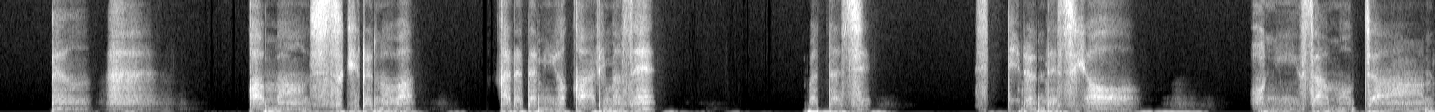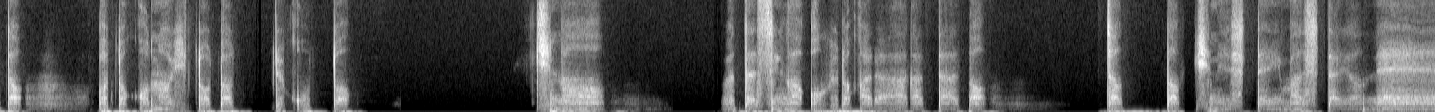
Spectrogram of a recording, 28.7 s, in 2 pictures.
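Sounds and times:
woman whispering ASMR: 0.5s - 1.6s, 2.5s - 4.2s, 5.0s - 6.6s, 8.1s - 8.7s, 9.8s - 11.4s, 12.5s - 14.6s, 15.4s - 17.9s, 19.7s - 20.5s, 21.6s - 24.2s, 25.4s - 28.6s.

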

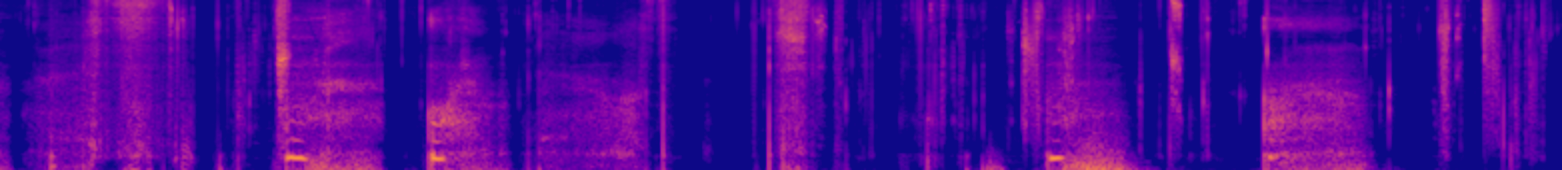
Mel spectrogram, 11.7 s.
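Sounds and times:
right ear licking: 0.6s - 2.9s, 5.6s - 9.5s, 10.2s - 11.7s.

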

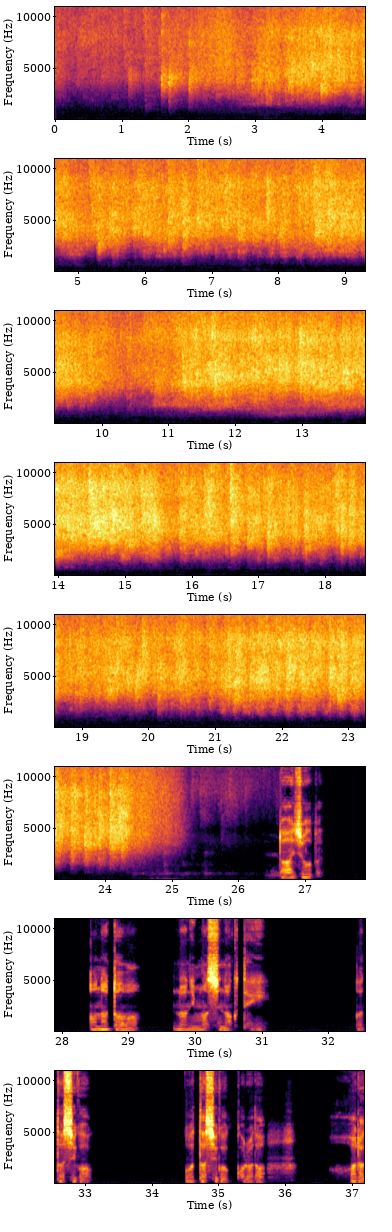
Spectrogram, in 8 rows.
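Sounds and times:
shower water spraying: 0.0s - 26.1s
speech: 26.8s - 27.3s, 28.4s - 31.1s, 32.4s - 33.2s, 34.5s - 36.2s, 37.0s - 37.1s.

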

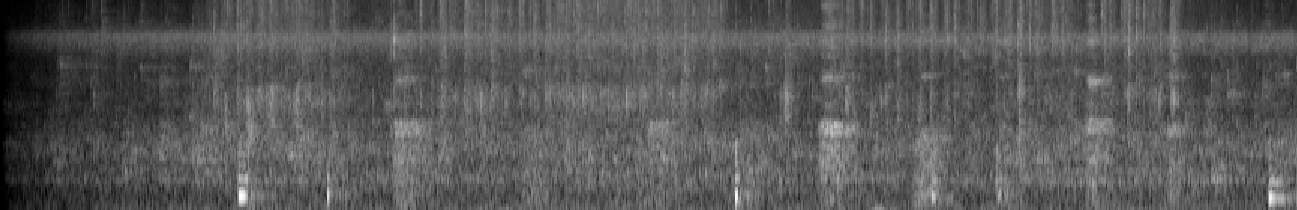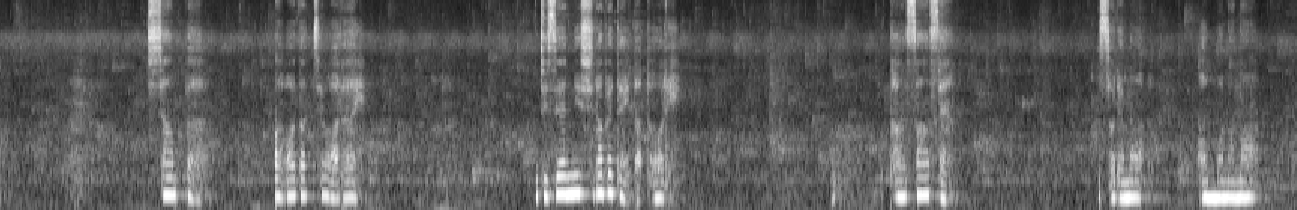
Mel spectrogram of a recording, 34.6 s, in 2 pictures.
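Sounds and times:
soap shampoo lathering with natural carbonated spring water: 2.6s - 34.5s
massage with natural carbonated water: 2.8s - 17.6s.

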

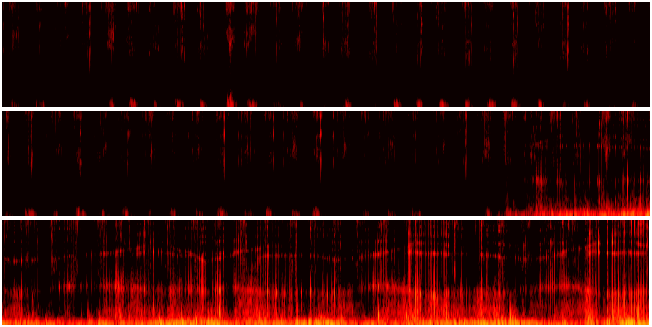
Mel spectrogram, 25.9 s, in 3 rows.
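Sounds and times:
ASMR ear licking in the right ear: 15.7s - 25.9s.

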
